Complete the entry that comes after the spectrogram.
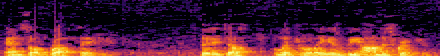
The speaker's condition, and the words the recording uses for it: No condition.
